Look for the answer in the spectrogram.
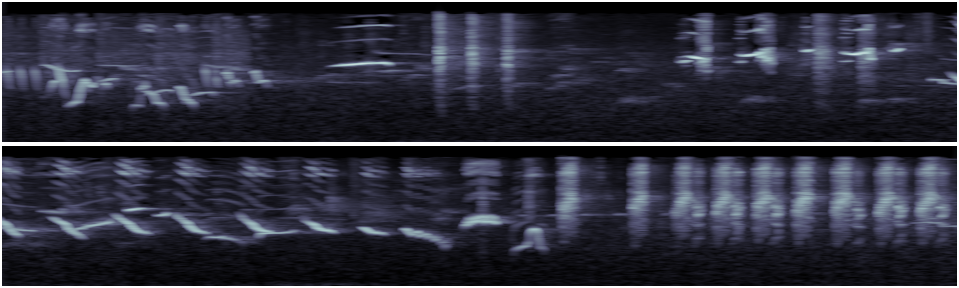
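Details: White-rumped shama song prompted by a female: whistled slurs and quick descending notes in a fluent run, ending in a fast series of sharp, evenly spaced clicks.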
